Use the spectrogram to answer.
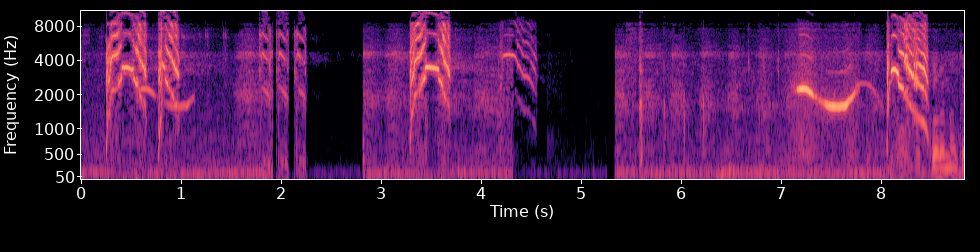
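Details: Amazon parrots in a group giving loud harsh squawks in short bursts, separated by quieter gaps, with a wavering whistled note near the end and a low hum beneath.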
